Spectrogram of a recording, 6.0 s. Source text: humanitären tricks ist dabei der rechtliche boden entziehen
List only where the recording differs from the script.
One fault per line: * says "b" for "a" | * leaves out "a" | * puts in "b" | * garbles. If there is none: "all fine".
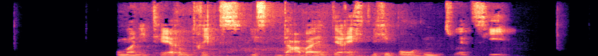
* puts in "zu"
